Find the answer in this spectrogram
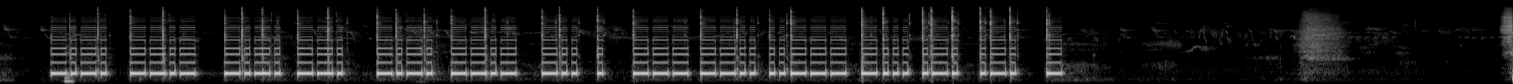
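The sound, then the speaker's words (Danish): Morse code tones tap out a CQ call: a loud, steady beeping pitch keyed in quick dots and dashes for about ten seconds, then quiet with a faint breathy rustle. “Men i bund og grund, så sidder man jo stadigvæk og sender prikker og streger til hinanden.”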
